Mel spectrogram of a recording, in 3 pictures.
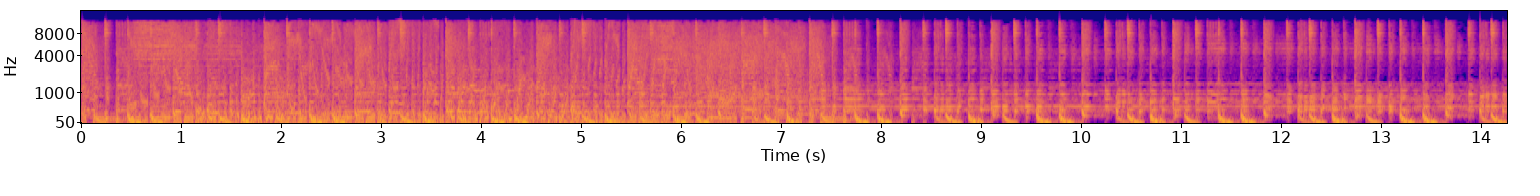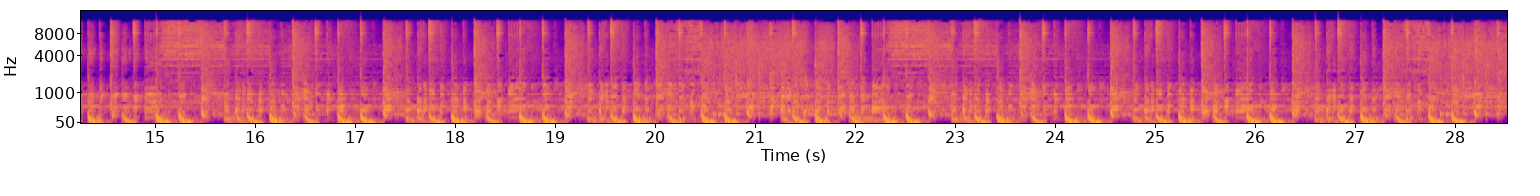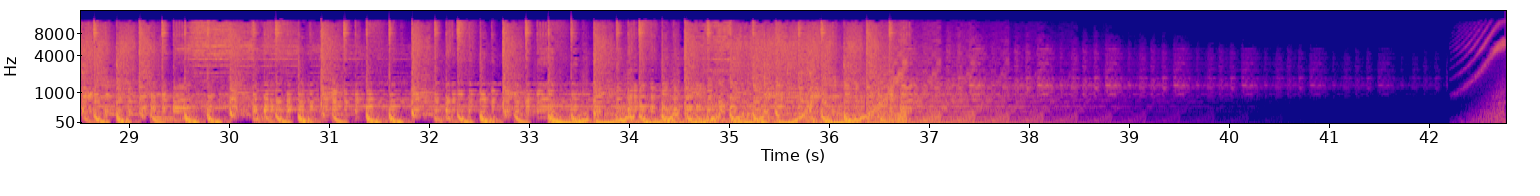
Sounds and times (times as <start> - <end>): Trance music: 0.0 - 39.4.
